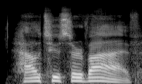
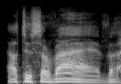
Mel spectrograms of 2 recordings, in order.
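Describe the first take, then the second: First: Said in the usual way. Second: Mock French accent, unhurried. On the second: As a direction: read it like a hammed-up Frenchman. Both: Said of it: "Now I get to do my French accent".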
